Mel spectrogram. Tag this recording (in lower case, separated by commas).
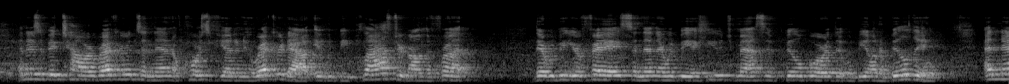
speech, woman speaking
